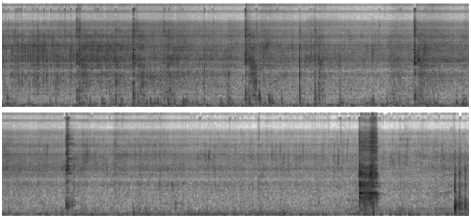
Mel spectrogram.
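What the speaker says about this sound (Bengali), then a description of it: "নেড়ে দেবো।" Khichuri frying and being stirred in a pan, a steady close sizzle broken by occasional scrapes and clatters of the spoon, with a louder burst of stirring near the end.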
